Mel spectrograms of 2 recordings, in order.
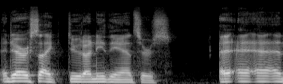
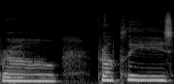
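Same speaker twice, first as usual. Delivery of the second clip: hushed little half-whisper, pitched slightly up; 6 semitones higher, 9 dB quieter than usual. Retelling Derek asking the subscriber during a test, in a little half-whisper. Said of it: "in a little whisper voice".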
